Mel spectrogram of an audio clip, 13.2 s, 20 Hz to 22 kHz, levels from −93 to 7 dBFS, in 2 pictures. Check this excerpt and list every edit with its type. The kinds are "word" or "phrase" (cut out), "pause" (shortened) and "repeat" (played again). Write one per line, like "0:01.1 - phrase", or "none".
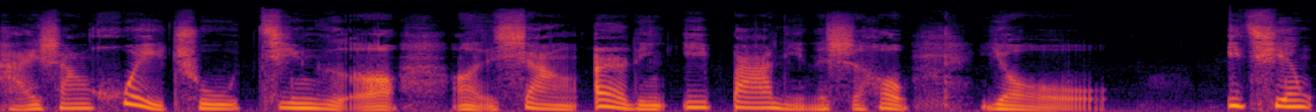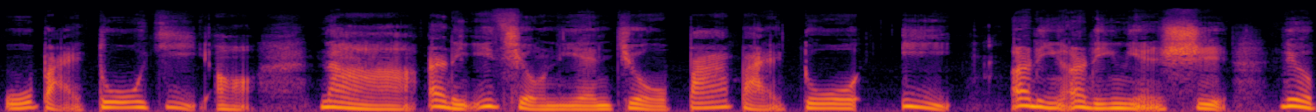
none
